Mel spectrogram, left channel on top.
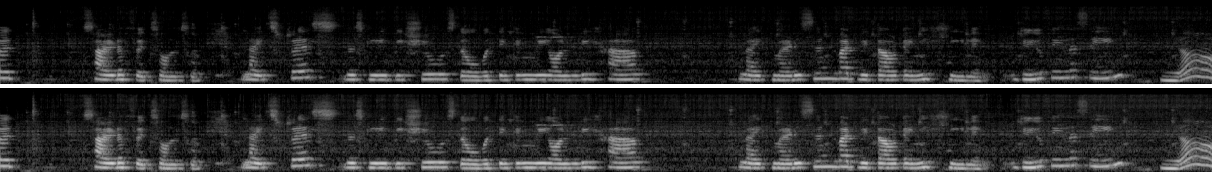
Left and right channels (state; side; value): quieter; left; 6.3 dB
